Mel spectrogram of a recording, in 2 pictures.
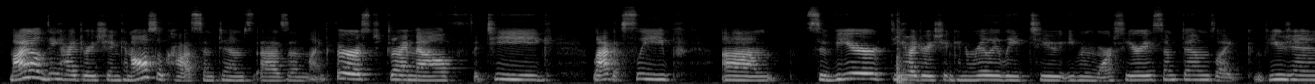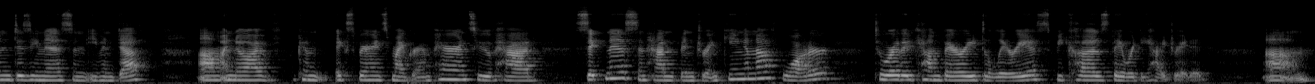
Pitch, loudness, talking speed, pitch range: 200 Hz, -32 LUFS, 140 wpm, 190-220 Hz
